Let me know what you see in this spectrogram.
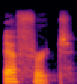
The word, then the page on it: effort: American English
